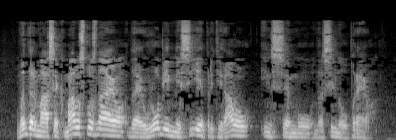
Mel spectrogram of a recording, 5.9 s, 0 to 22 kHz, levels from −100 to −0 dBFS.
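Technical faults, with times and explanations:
Throughout, HE-AAC compression: the speech has a gritty, metallic top, s sounds turn lispy, and nothing reaches above 11.8 kHz. The damage is heavy and likely points to HE-AAC v2 near 16 kbps. Its treble is copied up from lower bands, so harmonics mismatch.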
